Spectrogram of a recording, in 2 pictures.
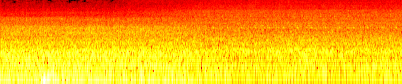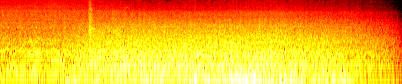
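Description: Outdoor car ambience: a steady low rumble of cars with indistinct voices, a sharp click about five seconds in, then the rumble grows louder before fading out at the end.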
